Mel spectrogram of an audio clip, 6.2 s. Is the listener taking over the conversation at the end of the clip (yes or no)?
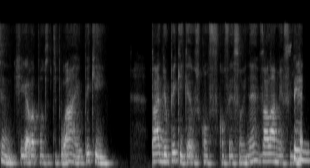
no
